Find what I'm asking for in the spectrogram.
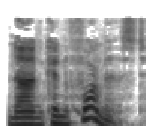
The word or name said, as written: nonconformist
